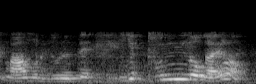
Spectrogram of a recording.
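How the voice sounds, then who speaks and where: A man preaching a sermon as pastor, telling a personal story and swinging from quiet asides to loud exclamations. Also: fairly high pitch, lively intonation, normal speed, slight background noise. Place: church sanctuary. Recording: echoey church hall, far mic, phone-like band.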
